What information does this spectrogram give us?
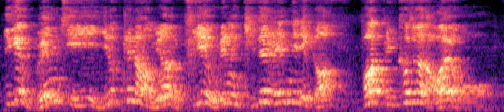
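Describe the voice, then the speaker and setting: A male teacher explains a reading passage to his class, stopping often to ask questions and answer them himself. His voice sits high and moves a lot in pitch. The sound is very echoey, picked up from across the room with faint noise behind. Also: big pitch swings, normal speed, far from the mic. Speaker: high school English teacher.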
